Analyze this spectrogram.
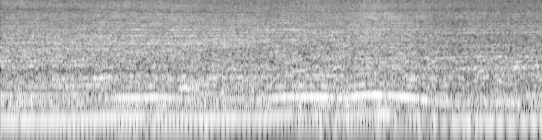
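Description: Outboard boat motor running at speed, a steady drone whose pitch wavers slightly, over the rush of water from the hull and wake.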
